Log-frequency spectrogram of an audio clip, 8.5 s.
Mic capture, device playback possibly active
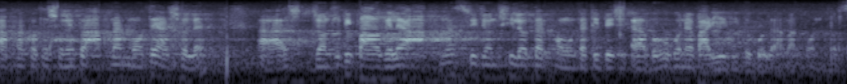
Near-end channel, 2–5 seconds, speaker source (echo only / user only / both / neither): echo only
